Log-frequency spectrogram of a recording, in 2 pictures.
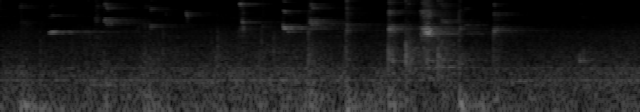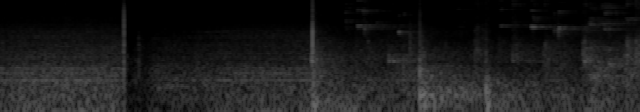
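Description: Table tennis ball clicking and pinging off the table and paddles, many short hits, over a steady low room rumble. The rumble drops out suddenly about eight seconds in, then gradually returns.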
